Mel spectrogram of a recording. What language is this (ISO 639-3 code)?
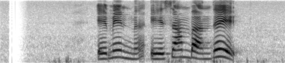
sin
